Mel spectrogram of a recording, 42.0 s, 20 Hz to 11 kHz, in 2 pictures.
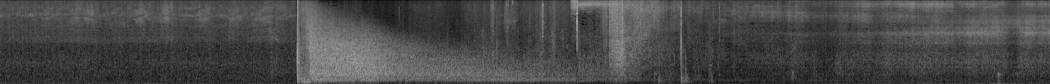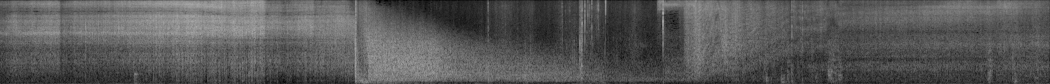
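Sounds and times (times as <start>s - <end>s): firecracker bang: 5.9s - 15.0s, 27.1s - 42.0s
rumbling echo: 6.0s - 14.2s, 28.2s - 37.1s
fuse hissing and fizzing: 32.1s - 42.0s.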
